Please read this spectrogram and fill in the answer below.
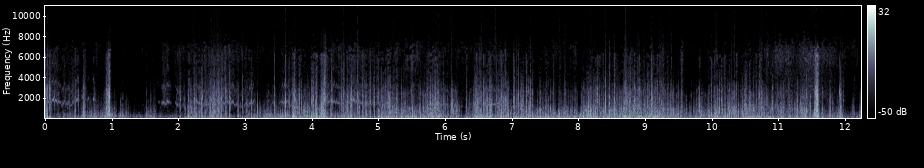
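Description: Wind buffeting the microphone on an open fishing boat, a dense rushing noise that rises and falls, with one sharp knock near the end.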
